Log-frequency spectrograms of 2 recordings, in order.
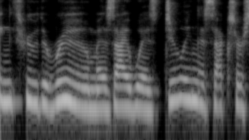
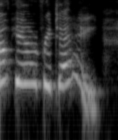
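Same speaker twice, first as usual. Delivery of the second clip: play-acted, very high, astonished tone; 13 semitones higher than usual. Retelling the mom's answer about drinking while pregnant: imitating a surprised reply. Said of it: "With such surprise".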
